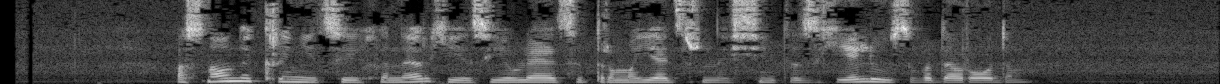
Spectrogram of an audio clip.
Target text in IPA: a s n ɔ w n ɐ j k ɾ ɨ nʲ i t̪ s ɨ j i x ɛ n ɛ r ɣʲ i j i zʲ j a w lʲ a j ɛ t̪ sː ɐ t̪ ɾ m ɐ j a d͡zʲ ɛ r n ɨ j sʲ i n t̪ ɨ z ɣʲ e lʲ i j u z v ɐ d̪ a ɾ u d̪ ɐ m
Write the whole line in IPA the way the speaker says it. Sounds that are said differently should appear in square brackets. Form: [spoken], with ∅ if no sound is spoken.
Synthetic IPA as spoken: a s n ɔ w n ɐ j k ɾ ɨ nʲ i t̪ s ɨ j i x ɛ n ɛ r ɣʲ i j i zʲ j a w lʲ a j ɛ t̪ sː ɐ t̪ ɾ m ɐ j a d͡zʲ ɛ r n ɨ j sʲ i n t̪ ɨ z ɣʲ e lʲ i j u z v ɐ d̪ a ɾ [ɔ] d̪ ɐ m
